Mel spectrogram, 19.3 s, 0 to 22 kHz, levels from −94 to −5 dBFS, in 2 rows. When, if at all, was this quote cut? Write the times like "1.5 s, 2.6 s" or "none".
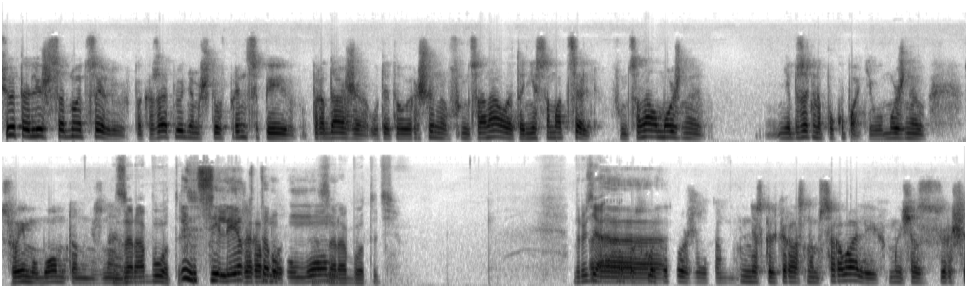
none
